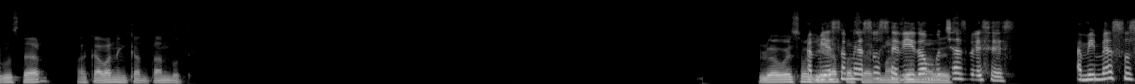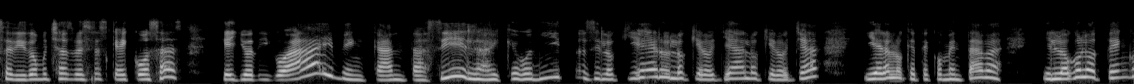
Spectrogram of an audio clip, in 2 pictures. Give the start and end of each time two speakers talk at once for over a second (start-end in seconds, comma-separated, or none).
8.1-9.6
